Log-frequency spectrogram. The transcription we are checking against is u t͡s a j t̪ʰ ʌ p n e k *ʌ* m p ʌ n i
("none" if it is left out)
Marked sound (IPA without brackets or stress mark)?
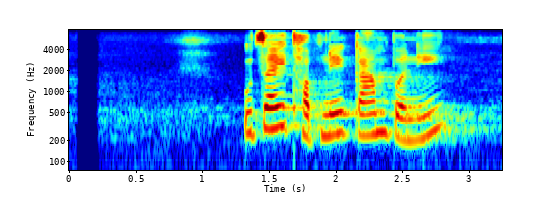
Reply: a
